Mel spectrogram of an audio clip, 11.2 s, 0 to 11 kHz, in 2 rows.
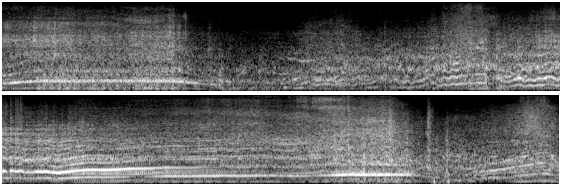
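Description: A 2J-engined race car screams around Suzuka Twin Circuit during drift qualifying, revving loudly and continuously with rising and falling pitch and squealing tyres. No one speaks.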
